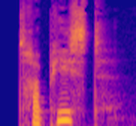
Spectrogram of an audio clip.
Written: TRAPPISTER

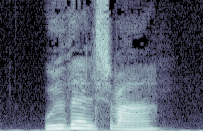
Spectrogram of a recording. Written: udvalgsvare

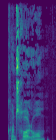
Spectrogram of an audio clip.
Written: kontrolrum

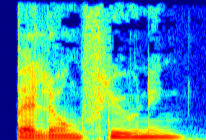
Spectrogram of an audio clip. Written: ballonflyvning

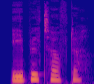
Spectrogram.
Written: ebeltofter

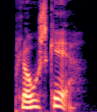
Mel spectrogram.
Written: plovskær

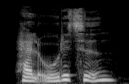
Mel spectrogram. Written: halvottetiden

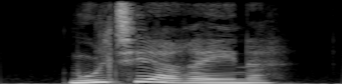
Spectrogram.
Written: multiarena

